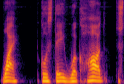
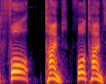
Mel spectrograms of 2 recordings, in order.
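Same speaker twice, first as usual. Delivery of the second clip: FOUR punched loud and high, slowly; angry emphasis; 7 semitones higher, 5 dB louder, much slower than usual. Real, not acted. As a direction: hammer the word four in frustration. Ranting about conceding four chances.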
